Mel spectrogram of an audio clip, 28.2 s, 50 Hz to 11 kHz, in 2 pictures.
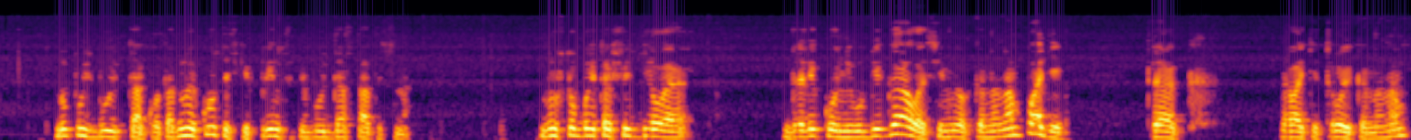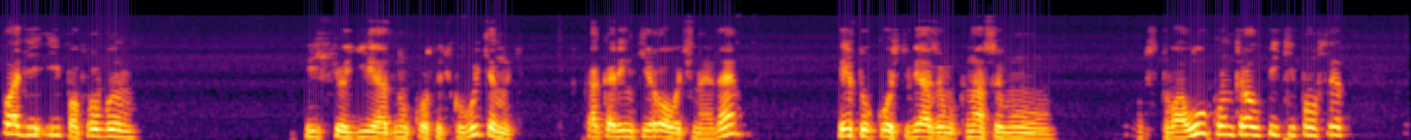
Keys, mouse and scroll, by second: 0.7-3.0 middle drag, 3.0-3.7 scroll down 1, 3.7-4.4 scroll down 1, 4.7 shift+middle click, 5.7 middle click, 7.2 click, 9.5 KP_7, 13.0 KP_3, 14.0 middle click, 17.2 e, 19.3 middle click, 20.3 shift+middle click, 21.7 click, 23.2 shift+click, 26.3 ctrl+p.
